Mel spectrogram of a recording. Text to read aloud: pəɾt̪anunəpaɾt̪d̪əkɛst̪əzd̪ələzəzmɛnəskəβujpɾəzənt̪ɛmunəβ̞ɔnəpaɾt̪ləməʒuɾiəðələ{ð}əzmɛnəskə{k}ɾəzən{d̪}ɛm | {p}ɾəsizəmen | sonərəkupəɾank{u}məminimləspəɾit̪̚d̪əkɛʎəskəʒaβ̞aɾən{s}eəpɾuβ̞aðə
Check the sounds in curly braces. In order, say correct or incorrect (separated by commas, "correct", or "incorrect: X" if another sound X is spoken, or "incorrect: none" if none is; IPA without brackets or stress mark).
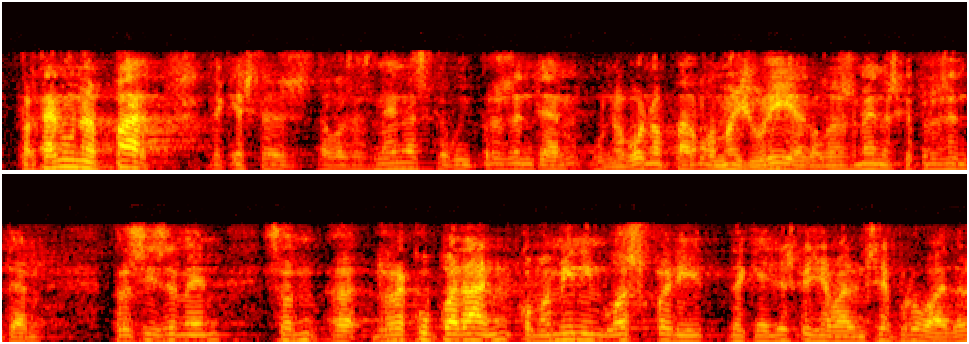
incorrect: z, incorrect: p, incorrect: t̪, correct, incorrect: ɔ, correct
